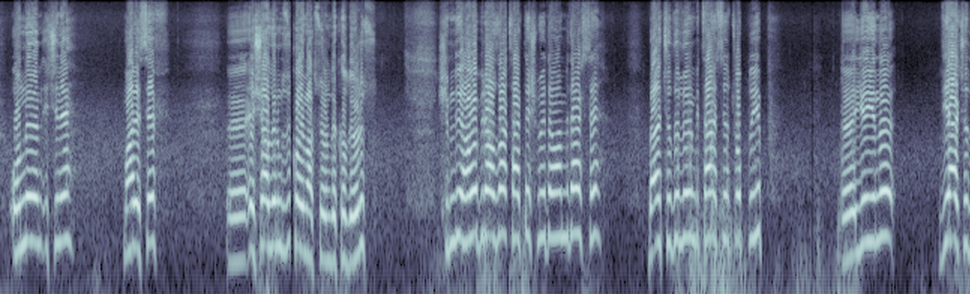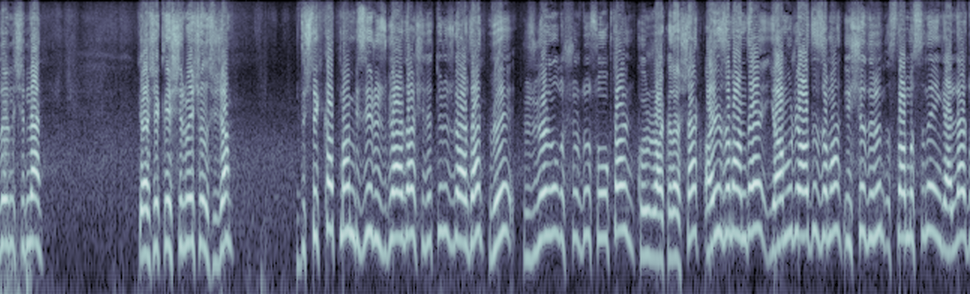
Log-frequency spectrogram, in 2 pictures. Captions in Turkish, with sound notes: - iç çadırdaki alanı malesef eşyalarımızla paylaşmak zorundakalıyoruz. (Rüzgar sesi) - Şimdi hava biraz daha sertleşirse; - Çadrılarımın bir tanesini toplayıp, - Yayını diğer çadırın içinden sürdüreceğim. - Çadırda dıştaki katman bizi şiddetli rüzgardan ve rüzgarın oluşturduğu soğuktan korur arkadaşlar. - Aynı zamanda yağmur yağdığı zaman iç çadırın ıslanmasını engeller.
